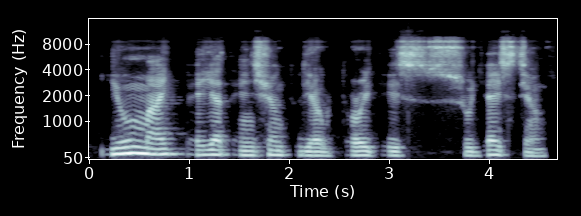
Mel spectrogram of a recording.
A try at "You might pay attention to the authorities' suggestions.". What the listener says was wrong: Suggestions, very good.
